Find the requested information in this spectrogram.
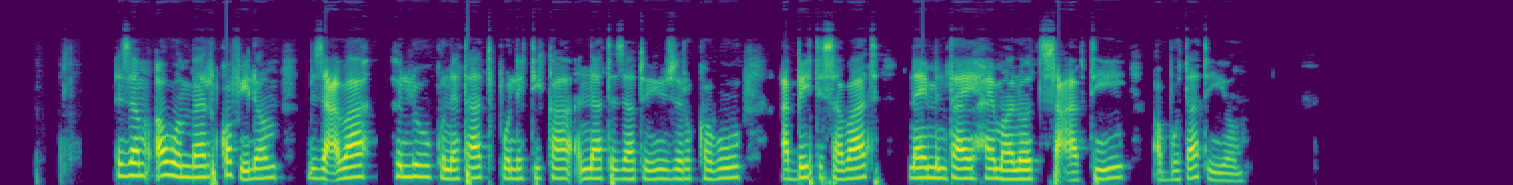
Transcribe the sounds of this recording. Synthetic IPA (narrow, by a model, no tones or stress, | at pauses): ʔɨzo̞mʔawɔmbɐɾkʰo̞filo̞m | bɨza̰ʕβa | hɨlːuwkʰunɐt̪ʰat̪pʰo̞lɐt̪ʰikʰaʔɨ̰nːat̪ʰɐzat̪ʰɐjuzɨɾɨkːɐβu | ʕaβbejt̪ʰɐsɐβat̪ | najmɨnt̪ʰajhajmano̞t̪sɐ̰ʕa̰βt̪ʰiʔa̰βot̪ʰat̪ɨjːo̞m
